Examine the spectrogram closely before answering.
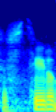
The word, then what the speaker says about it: still: Still tiene dos sílabas. Still tiene una.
